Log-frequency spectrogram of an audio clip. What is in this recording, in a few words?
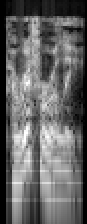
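"peripherally", British English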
